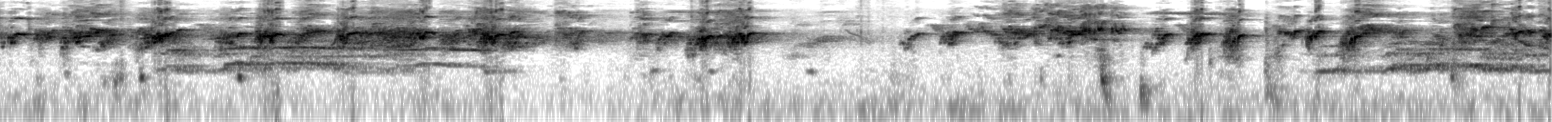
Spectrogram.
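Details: Young Javan myna singing vigorously and imitating rivals' songs: a dense, continuous stream of high chirps, squeaks and trills with short whistled phrases, briefly dropping near the fourth second before resuming just as busily.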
